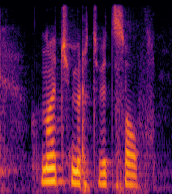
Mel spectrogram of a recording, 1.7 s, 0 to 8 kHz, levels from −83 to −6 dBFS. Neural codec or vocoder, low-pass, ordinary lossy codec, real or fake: vocoder, 22.05 kHz, 80 mel bands, WaveNeXt; 7.2 kHz; none; fake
